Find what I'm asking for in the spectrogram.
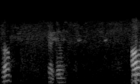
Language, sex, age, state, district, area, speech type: Tamil, male, 45-60, Tamil Nadu, Tiruvannamalai, rural, conversation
